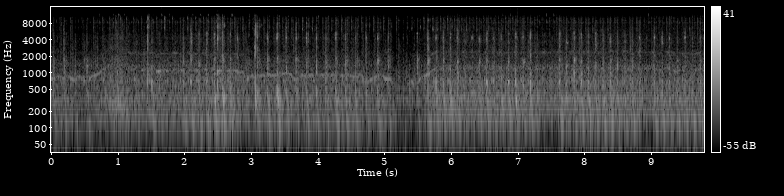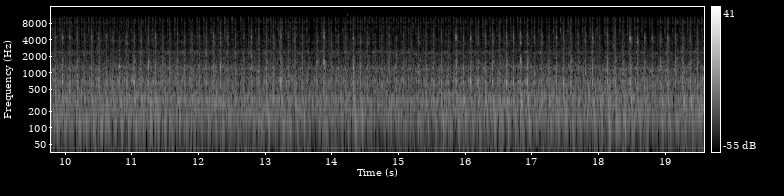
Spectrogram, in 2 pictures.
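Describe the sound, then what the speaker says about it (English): A sewing machine stitches steadily along a quilting template, its rapid mechanical needle rhythm continuous and close for the whole stretch, with a brief dip partway through. "I'll just keep stitching. And I can do this the entire way across my quilt."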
